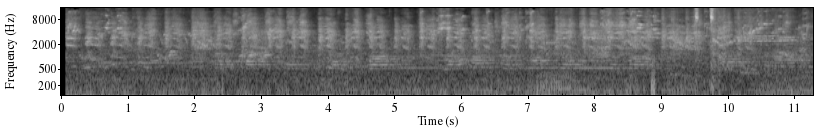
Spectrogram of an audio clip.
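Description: A Moluccan cockatoo gives harsh, grating squawks and squeals in a dense, continuous run over steady background noise, with faint tonal sounds that may be music.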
